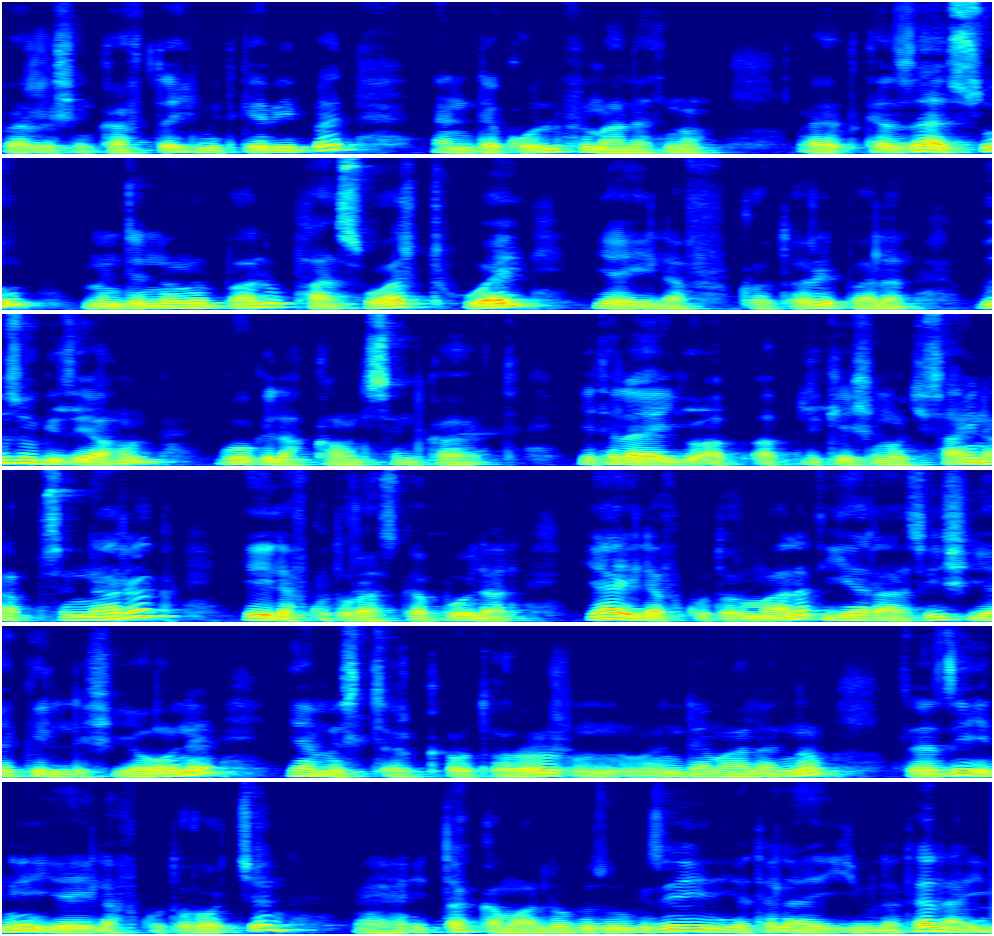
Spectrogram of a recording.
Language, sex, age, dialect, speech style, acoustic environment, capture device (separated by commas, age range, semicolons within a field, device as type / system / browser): Amharic, male, 25-34, Ethiopia - Addis Ababa, happy; relaxed; excited, people talking; nature, mobile / Linux / Chrome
